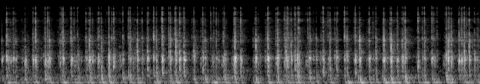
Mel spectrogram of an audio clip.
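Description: A full-size ASUS ROG Claymore Core mechanical keyboard, with plastic keycaps on Cherry MX Red switches, a metal plate, a hollow case and RGB backlight, is typed on rapidly with the fingertips of both hands. It makes a dense stream of short, clacky key taps with a mid-range tone around 1.3 kHz and a little low thump from the hollow case.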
